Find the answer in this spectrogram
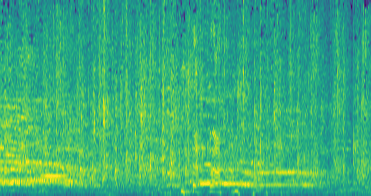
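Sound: audience clapping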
